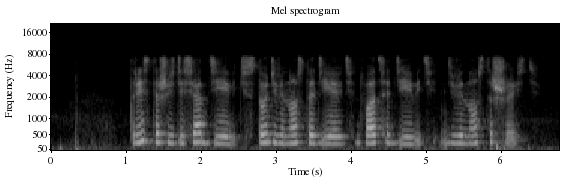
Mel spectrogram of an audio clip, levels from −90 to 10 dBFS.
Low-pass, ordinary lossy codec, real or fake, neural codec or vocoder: 7.2 kHz; Opus, 32 kbps; real; none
